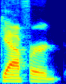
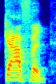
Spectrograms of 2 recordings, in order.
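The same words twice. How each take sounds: First: The name is said in a plain, unaffected accent. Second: The name is said in a British accent.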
